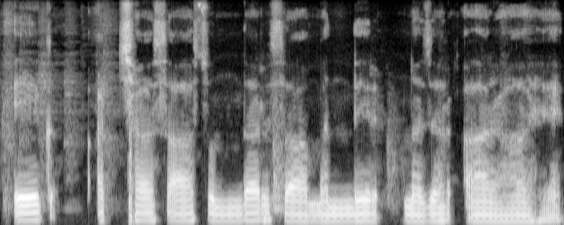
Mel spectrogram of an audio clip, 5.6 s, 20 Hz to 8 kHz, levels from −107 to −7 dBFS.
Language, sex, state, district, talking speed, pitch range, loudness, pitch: Hindi, male, Madhya Pradesh, Bhopal, 105 wpm, 85-95 Hz, -16 LUFS, 90 Hz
